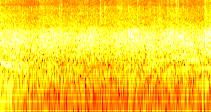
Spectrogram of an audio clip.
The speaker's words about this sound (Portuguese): Vamos aplaudir ao nome do Senhor por cada vida que está chegando.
